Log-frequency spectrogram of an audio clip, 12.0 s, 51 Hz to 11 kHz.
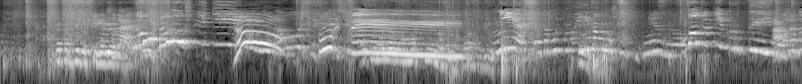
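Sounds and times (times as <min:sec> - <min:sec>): children's wordless voices: 0:01.6 - 0:12.0.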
